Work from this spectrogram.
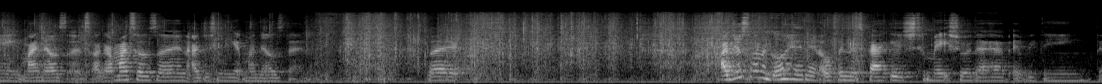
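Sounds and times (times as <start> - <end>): package wrapping crinkling: 0.0 - 9.2.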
